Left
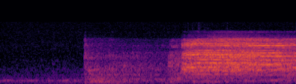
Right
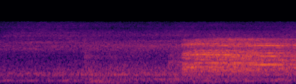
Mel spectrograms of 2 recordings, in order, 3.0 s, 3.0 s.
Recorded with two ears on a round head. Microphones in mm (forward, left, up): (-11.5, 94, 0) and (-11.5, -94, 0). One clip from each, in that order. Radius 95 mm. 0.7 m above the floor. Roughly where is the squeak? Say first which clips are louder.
Left 1 dB; centre.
